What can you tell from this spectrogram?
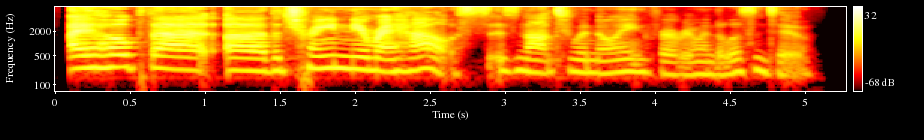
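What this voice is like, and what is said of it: American accent. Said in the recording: “I'm getting an American accent.”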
